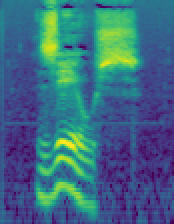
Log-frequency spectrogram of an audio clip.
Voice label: "Zeeuws", Dutch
